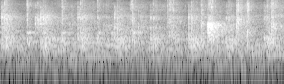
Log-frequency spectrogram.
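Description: Scattered hand-clapping from a small group of people: irregular sharp claps, several a second.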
